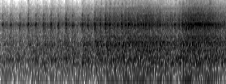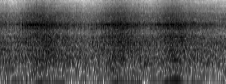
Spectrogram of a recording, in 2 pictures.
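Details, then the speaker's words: Supremo after replacing a soft part with a firmer one (engine had been noisy since an oil change): engine note rises and falls gently with revs, with no knock or rattle over background hiss. Quiet again. "Okay na sir, wala na. Tahimik na ulit."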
